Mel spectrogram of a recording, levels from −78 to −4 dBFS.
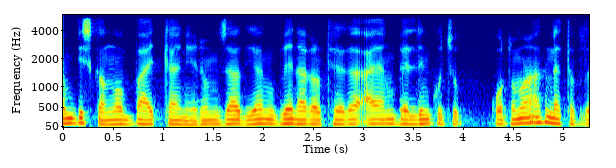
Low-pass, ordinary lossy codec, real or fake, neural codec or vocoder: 5.4 kHz; none; fake; codec, 16 kHz, about 1 kbps, DyCAST, with the encoder's durations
